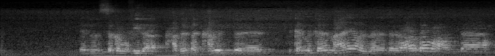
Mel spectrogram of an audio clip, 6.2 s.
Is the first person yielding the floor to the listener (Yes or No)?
Yes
